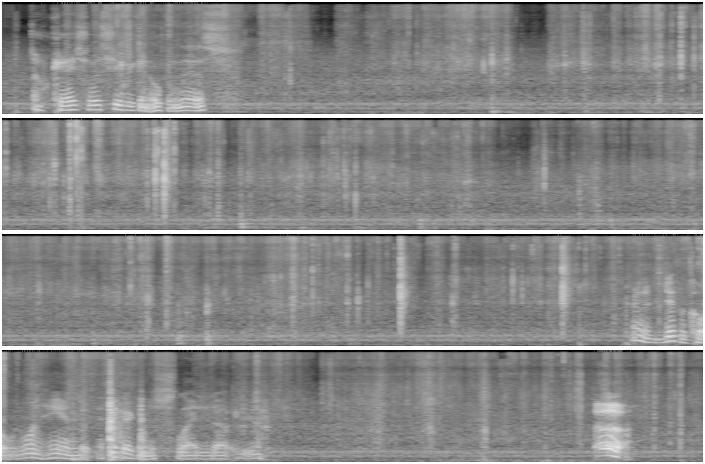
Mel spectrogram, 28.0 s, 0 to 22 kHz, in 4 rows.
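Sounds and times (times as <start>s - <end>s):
faint steady hum: 0.0s - 28.0s
packaging crinkling and rustling: 0.1s - 28.0s.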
